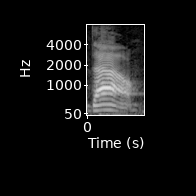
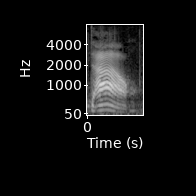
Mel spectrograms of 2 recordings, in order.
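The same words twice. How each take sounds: First: The final L sound is dropped, like dow. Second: The same.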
